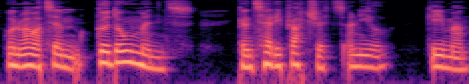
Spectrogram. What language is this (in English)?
Welsh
